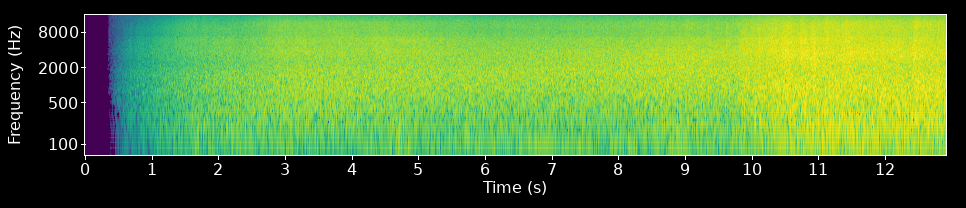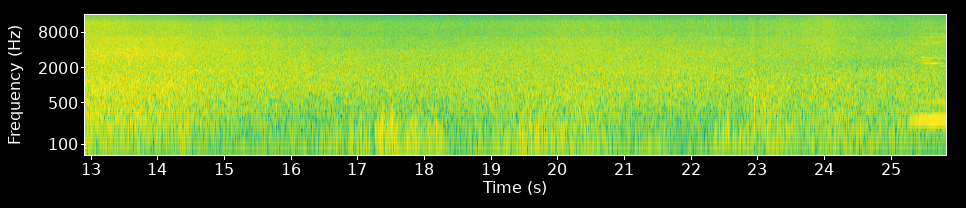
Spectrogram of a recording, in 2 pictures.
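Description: Sea surf on a sandy beach: waves breaking and washing up the shore. It fades in from silence over the first couple of seconds and swells louder from about ten seconds in.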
